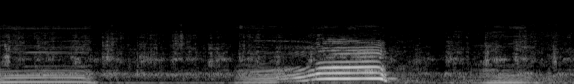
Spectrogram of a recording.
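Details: First-calving red Friesian cross cow in Pakpattan moos three times: a brief low call, then a long loud moo that climbs in pitch and holds before cutting off, and a third call starting at the end.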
